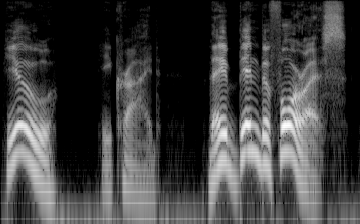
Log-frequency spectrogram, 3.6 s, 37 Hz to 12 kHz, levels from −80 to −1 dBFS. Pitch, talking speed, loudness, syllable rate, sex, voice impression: 145 Hz, 115 wpm, -16 LUFS, 3.9 syllables/s, male, very masculine, very adult-like, very middle-aged, very thick, tensed, powerful, very bright, soft, very clear, fluent, cool, very intellectual, very refreshing, very sincere, very calm, mature, very friendly, very reassuring, very unique, elegant, slightly wild, very sweet, very lively, very kind, slightly intense, slightly light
